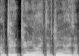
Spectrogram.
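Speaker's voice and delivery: mock frantic, panicked, urgent freaked-out voice. Retelling pranking a friend in a golf cart about turning the lights off, acting out panic. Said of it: "So I'm freaking out".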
